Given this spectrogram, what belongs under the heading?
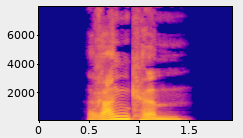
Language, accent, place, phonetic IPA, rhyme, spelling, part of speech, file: German, Germany, Berlin, [ˈʁaŋkəm], -aŋkəm, rankem, adjective, De-rankem.ogg
- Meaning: strong dative masculine/neuter singular of rank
